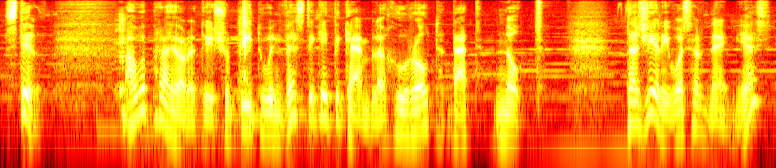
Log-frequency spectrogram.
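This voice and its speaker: Male feline-humanoid companion, creaky, very animated pitch, formal and thoughtful, fantasy game. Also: faint music behind. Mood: thoughtful, decisive. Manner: speaks of himself in third person, measured. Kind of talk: fantasy game character roleplay.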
